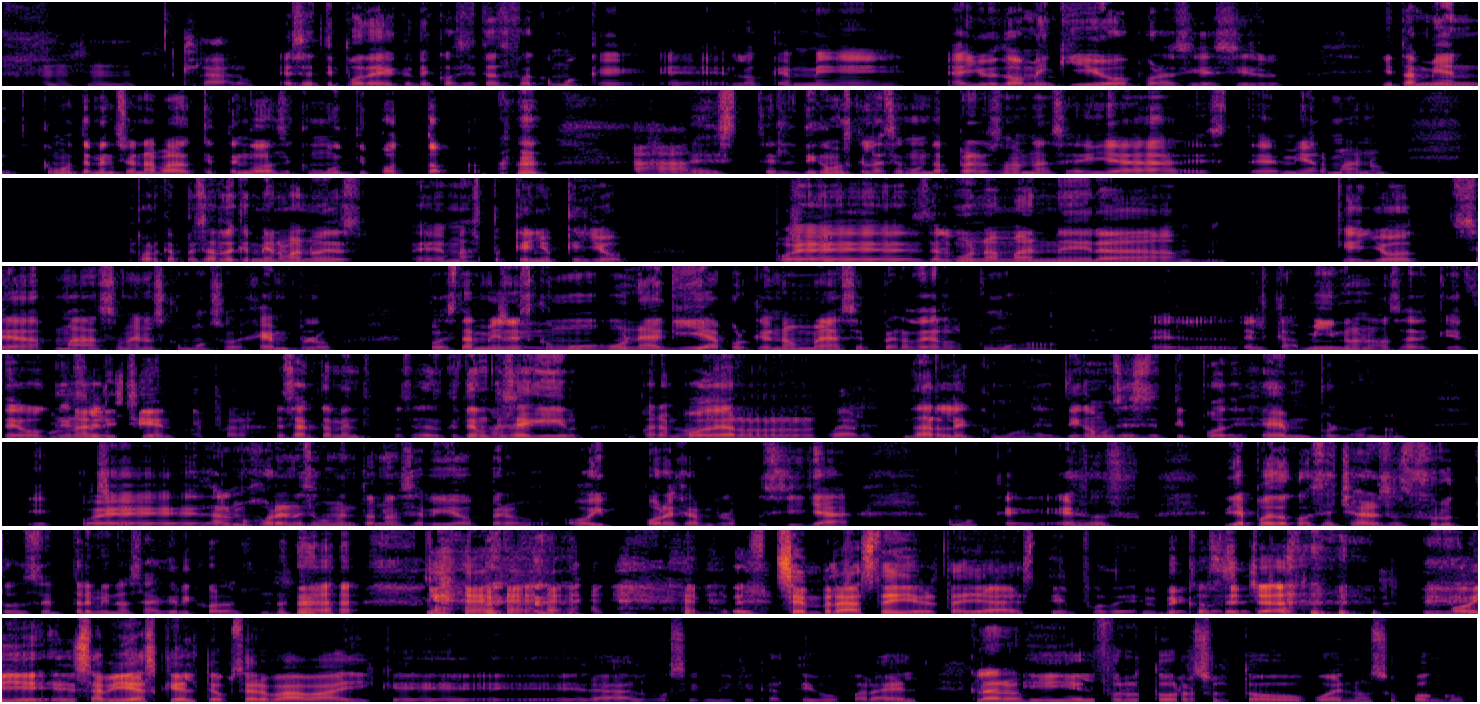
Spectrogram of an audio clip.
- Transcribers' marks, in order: chuckle; laugh; laugh
- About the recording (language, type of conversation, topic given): Spanish, podcast, ¿Quién fue la persona que más te guió en tu carrera y por qué?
